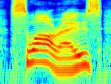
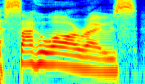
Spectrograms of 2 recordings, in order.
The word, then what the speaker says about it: saguaro: time and even now I get told off by locals for calling them suaros and apparently I'm not putting enough syllables in there sahuaros Saro Soros I've heard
